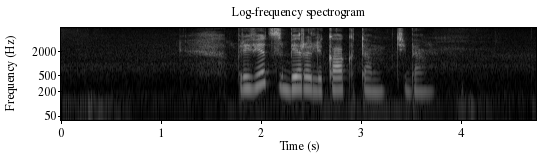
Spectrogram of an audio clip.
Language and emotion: Russian, neutral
